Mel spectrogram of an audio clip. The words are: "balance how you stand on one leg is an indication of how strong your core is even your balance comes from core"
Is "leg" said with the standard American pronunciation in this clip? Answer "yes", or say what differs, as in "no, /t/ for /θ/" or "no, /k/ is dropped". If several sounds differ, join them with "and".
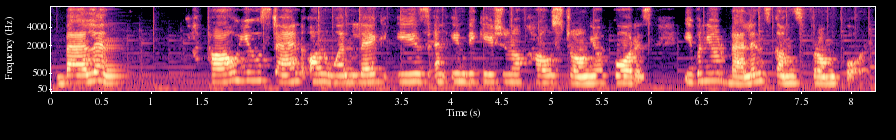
yes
